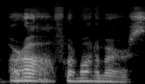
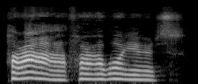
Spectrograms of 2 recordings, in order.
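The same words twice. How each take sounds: First: High, somewhat louder hurrah; raised cheer. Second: Very high, much louder hurrah; shouted cheer. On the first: Gumpel altering her cheer to rally the Monomers, calling out. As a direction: call it out to rally the crowd. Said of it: "Gumpel altered her words to". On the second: Gumpel cheering the warriors from hidden in the crowd, shouting. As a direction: yell it out over the crowd. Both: Acted.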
